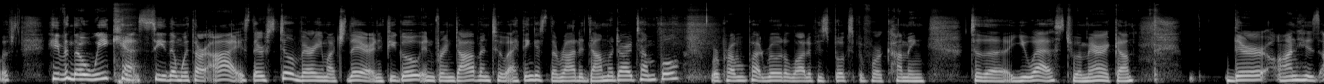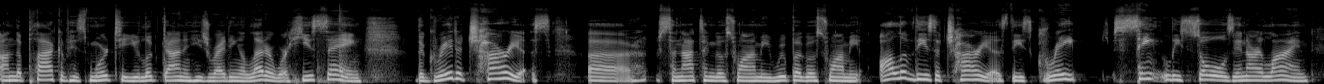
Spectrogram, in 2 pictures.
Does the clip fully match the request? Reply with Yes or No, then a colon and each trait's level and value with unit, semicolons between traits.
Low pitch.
No: medium, 185 Hz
